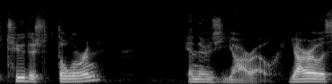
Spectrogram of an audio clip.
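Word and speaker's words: Jarrow: There's Thorn and there's Yarao. Yarao is spelled with a J pronounced like a Y, a Yaro.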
